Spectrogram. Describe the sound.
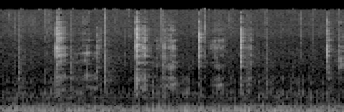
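Faint cutlery sounds as a knife is used, with light clinks and scraping taps scattered irregularly over a low, steady background rumble.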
